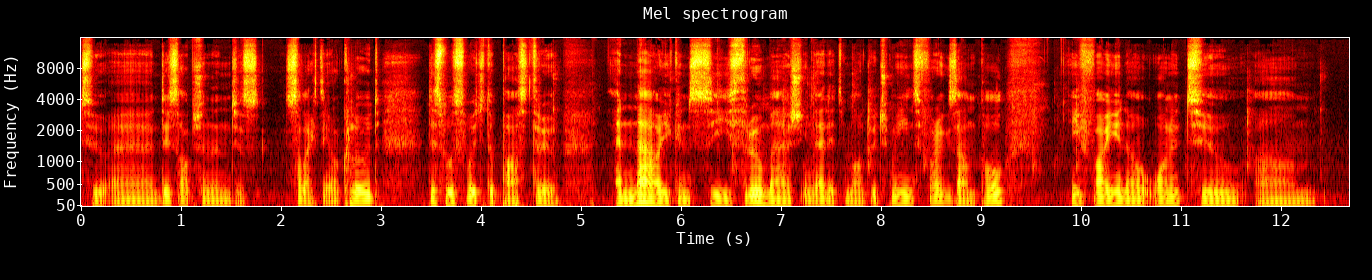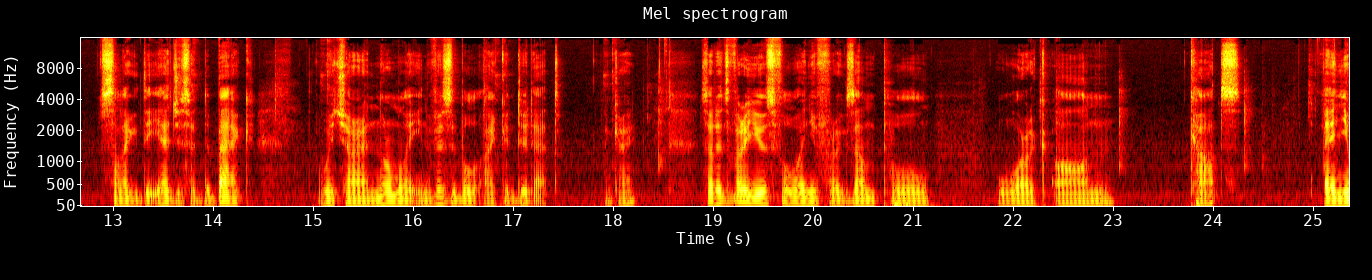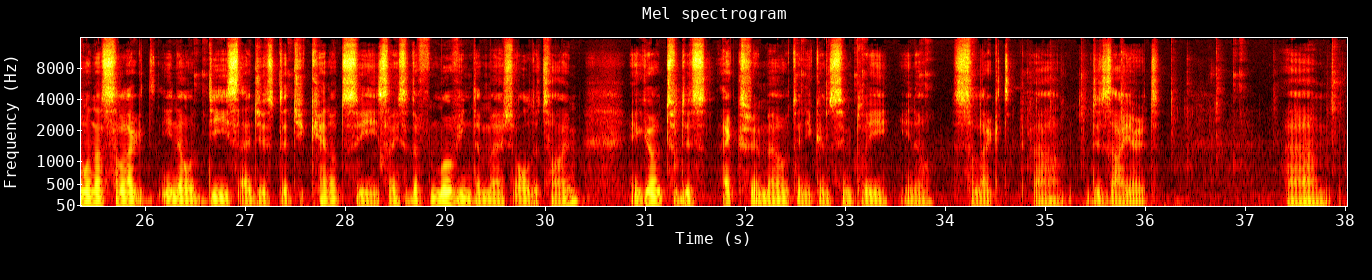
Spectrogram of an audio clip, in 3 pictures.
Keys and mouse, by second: 2.5 Tab, 4.4 Tab, 5.7 shift+click, 6.2 middle click, 7.0 middle click, 7.6 middle click, 8.7 shift+click, 9.1 click, 9.3 middle click, 9.5 click, 9.6 middle click, 9.7 click, 10.0 middle click, 10.8 click, 11.4 Tab, 12.9 click, 14.3 shift+click, 16.0 shift+click, 17.6 middle click, 18.5 middle click, 18.8 middle click, 20.4 middle click, 21.6 shift+middle click, 22.2 middle click, 23.5 click, 27.5 click, 27.9 click, 28.6 click, 29.3 middle click, 30.5 middle click, 30.5 click, 30.6 middle click, 31.7 middle click, 32.3 shift+middle click, 35.5 ctrl+z, 37.0 ctrl+b.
